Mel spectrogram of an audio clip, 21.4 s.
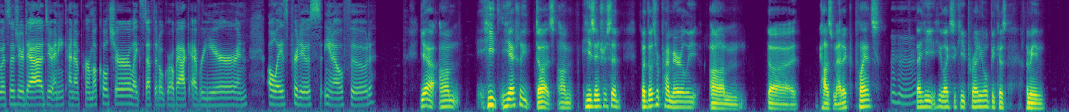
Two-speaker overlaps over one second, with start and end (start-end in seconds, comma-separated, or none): none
